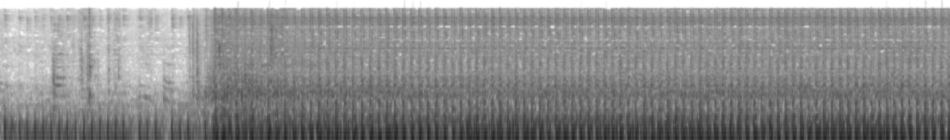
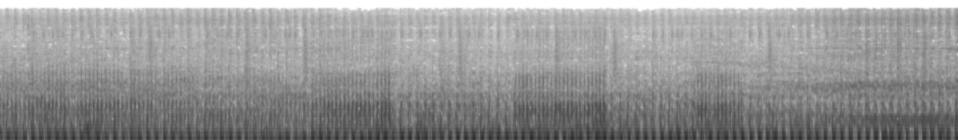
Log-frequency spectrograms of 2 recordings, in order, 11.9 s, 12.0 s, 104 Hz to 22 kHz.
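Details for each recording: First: Fit-X New motorcycle engine after worn chain tensioner causing rattling on throttle was addressed: brief start then even, steady beat of about 200 pulses a minute, smooth with no rattle; healthy normal idle. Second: Fit-X New motorcycle engine, first start after repairing a rocker (templar) that made it run rough. Idle thump with throttle blips bringing a sharp spitting note; leak at the exhaust port pops on revving; engine no longer rough.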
